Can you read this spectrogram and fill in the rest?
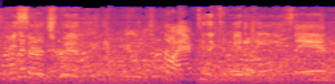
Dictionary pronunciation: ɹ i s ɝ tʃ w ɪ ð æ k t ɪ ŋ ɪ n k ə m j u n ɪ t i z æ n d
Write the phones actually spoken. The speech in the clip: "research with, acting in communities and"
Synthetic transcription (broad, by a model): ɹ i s ɝ tʃ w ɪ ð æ k t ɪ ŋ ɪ k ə m j u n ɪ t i æ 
